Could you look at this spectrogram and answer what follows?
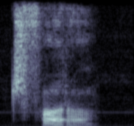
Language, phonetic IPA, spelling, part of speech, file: Polish, [ˈt͡ʃfɔrɔ], czworo, numeral, Pl-czworo.ogg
